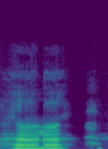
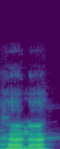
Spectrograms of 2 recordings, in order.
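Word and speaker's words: Hönö: The little island called Hana. No. That's how they pronounce it, Hana. That's so cool. It's spelled Hono.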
